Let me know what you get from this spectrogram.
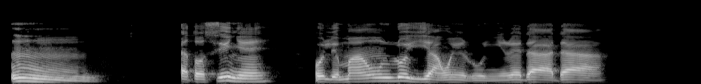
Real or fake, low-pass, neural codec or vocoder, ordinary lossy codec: real; 7.2 kHz; none; none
